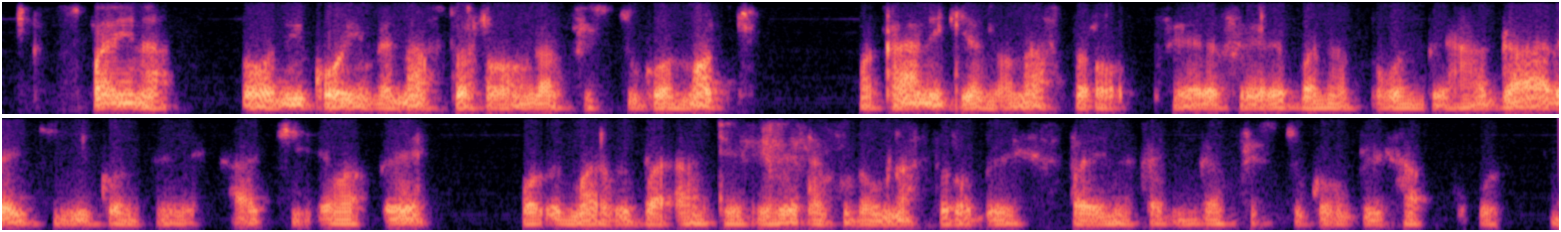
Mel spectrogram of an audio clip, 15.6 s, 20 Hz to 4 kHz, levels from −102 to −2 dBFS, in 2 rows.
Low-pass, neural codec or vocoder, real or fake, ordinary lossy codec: 3.6 kHz; vocoder, 22.05 kHz, 80 mel bands, HiFi-GAN; fake; Opus, 16 kbps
